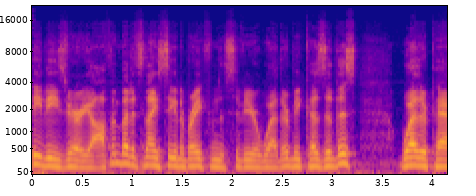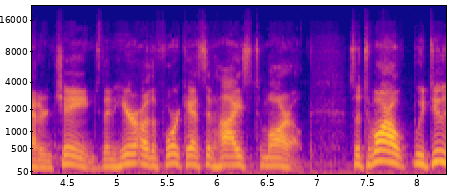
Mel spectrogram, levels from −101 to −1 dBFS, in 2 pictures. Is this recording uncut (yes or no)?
yes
